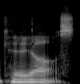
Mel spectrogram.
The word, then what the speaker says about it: chaos: 这个字比较特别一点，要 C H 开头，C H A O S，可是它是念成 chaos。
